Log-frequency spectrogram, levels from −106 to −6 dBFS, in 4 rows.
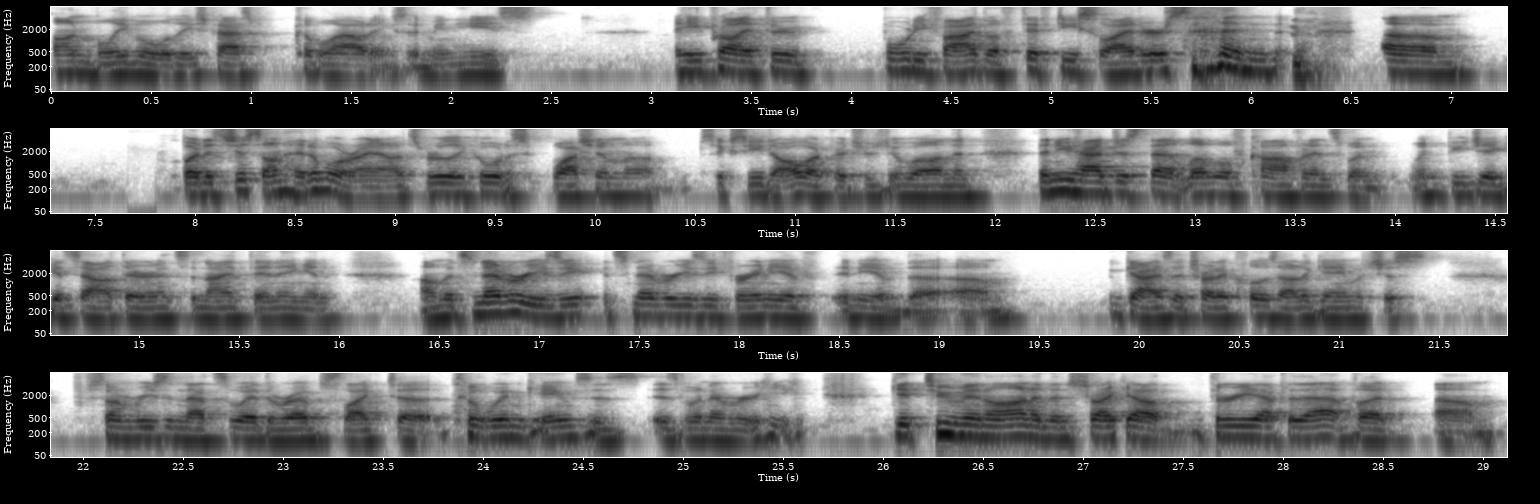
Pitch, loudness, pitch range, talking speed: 135 Hz, -25 LUFS, 120-145 Hz, 230 wpm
